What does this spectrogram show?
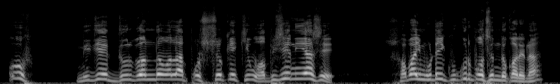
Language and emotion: Bengali, disgusted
